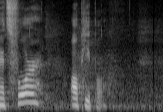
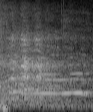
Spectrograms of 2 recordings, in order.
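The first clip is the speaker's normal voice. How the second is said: high giggle; 8 dB quieter than usual. Real, not acted. Laughing at his impression.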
